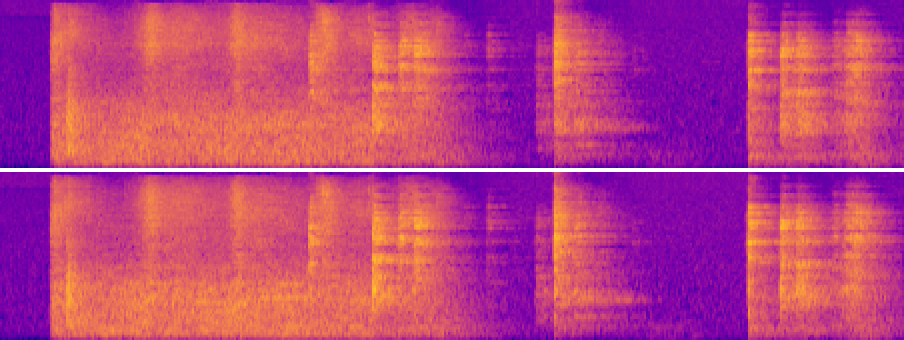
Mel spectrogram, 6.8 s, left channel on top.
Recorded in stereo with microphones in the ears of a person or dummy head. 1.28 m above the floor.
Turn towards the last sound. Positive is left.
turn(degrees=-30)  # may be behind; listen again after turning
